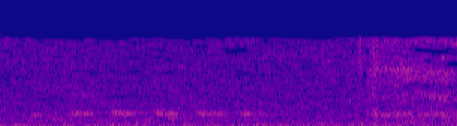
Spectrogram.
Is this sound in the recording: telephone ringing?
no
